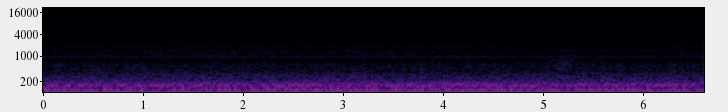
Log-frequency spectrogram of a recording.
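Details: Honda Shadow VT750 V-twin after its carburetors were removed and the pilot jets cleaned, with the fuel tank refitted before a test ride: steady, even low thump at idle with no knocks, misses or hunting. Healthy, settled normal idle.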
